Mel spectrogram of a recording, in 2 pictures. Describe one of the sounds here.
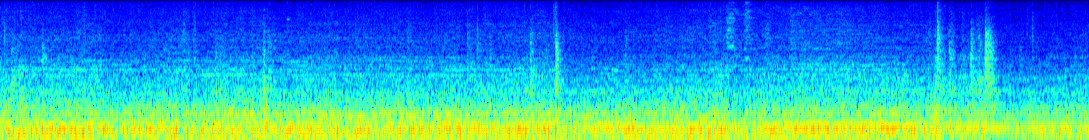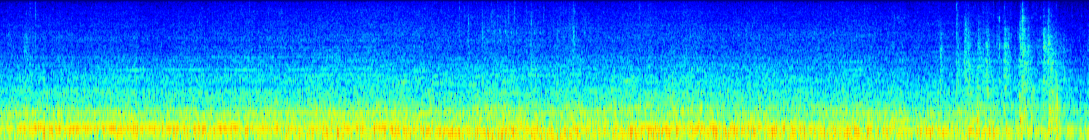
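A diesel engine rumbles steadily nearby.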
